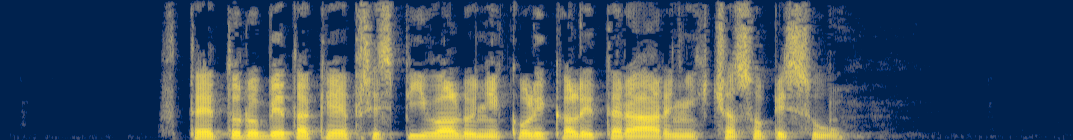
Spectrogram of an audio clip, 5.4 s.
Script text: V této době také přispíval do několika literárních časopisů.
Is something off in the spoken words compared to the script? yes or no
no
